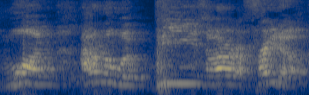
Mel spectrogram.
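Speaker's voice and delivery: normal talking voice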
